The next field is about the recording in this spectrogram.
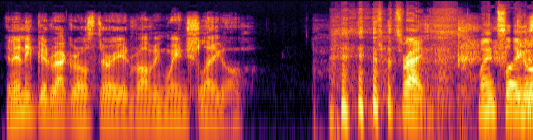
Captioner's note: chuckles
